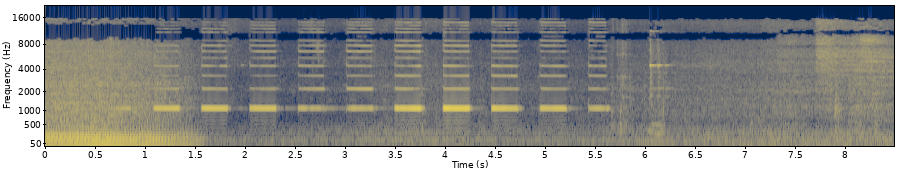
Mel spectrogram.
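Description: Dump truck's reverse alarm beeping steadily, about two and a half beeps a second, for some four seconds as the truck backs up; before the alarm, a vehicle engine runs loud and close and cuts off abruptly about a second and a half in.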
